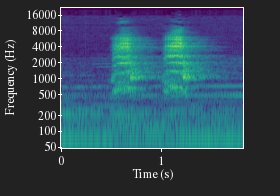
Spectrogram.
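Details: Common Raven gives two harsh, hoarse croaks about half a second apart, each rough and broad, over a steady low hum; recorded January 21, 2018, Cootes Paradise Sanctuary, Hamilton, Ontario, Canada.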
